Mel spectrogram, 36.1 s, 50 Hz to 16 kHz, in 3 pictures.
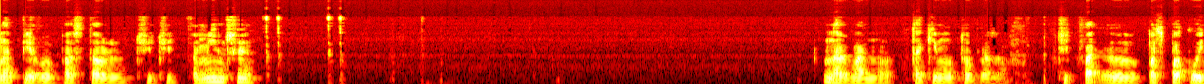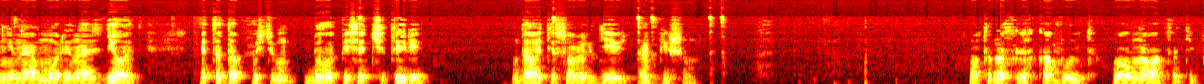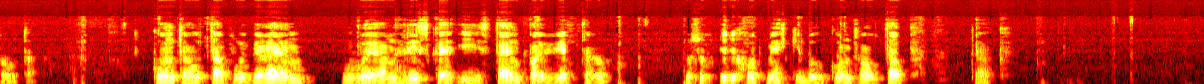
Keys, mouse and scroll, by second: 0.2 click, 2.5 click, 3.2 click, 4.0 space, 8.1-10.2 scroll down 1, 10.2 space, 12.2 click, 15.6 click, 18.4 click, 19.0 click, 20.5 space, 23.9 scroll up 1, 24.5-26.1 scroll down 1, 26.1 ctrl+Tab, 26.1-26.9 scroll down 1, 27.5 v, 30.2 space, 32.3 ctrl+Tab, 35.9 Tab.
